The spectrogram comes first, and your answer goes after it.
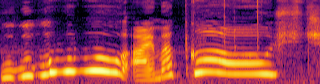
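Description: A woman's put-on character voice, extremely high in pitch and at a very slow pace. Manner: spooky, playful, wailing.

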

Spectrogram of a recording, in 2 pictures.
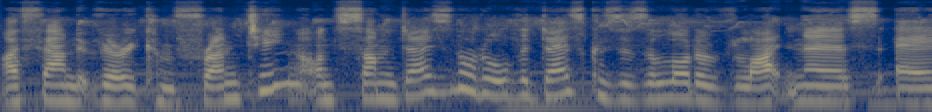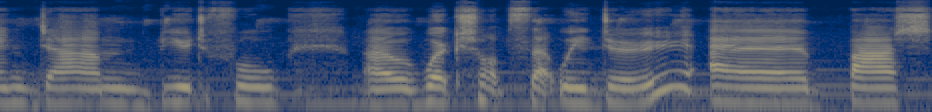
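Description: A woman speaks at a moderate pace in a fairly low pitch with ordinary pitch variation. The sound is dry with no echo, and faint music plays in the background. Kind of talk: interview answer. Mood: reflective, sincere. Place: garden. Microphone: lapel.

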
